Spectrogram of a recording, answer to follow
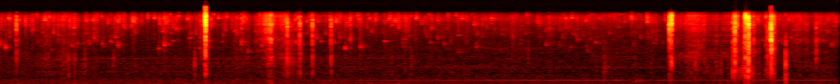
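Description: Aquarium filter running, its water trickling and dripping back into the tank, with a low steady hum. Scattered sharp ticks, a few around two to three seconds in and a cluster near the end.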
